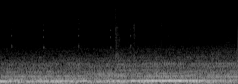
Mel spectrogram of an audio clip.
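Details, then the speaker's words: 2020 Renault Megane 1.3 TCe turbo petrol, accelerating again; smooth even pull with the engine note climbing steadily, slight turbo sound, no knocks or rattles. Normal healthy engine under acceleration. "Tekrar bastım. Evet, motor sesi de çok güzel."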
